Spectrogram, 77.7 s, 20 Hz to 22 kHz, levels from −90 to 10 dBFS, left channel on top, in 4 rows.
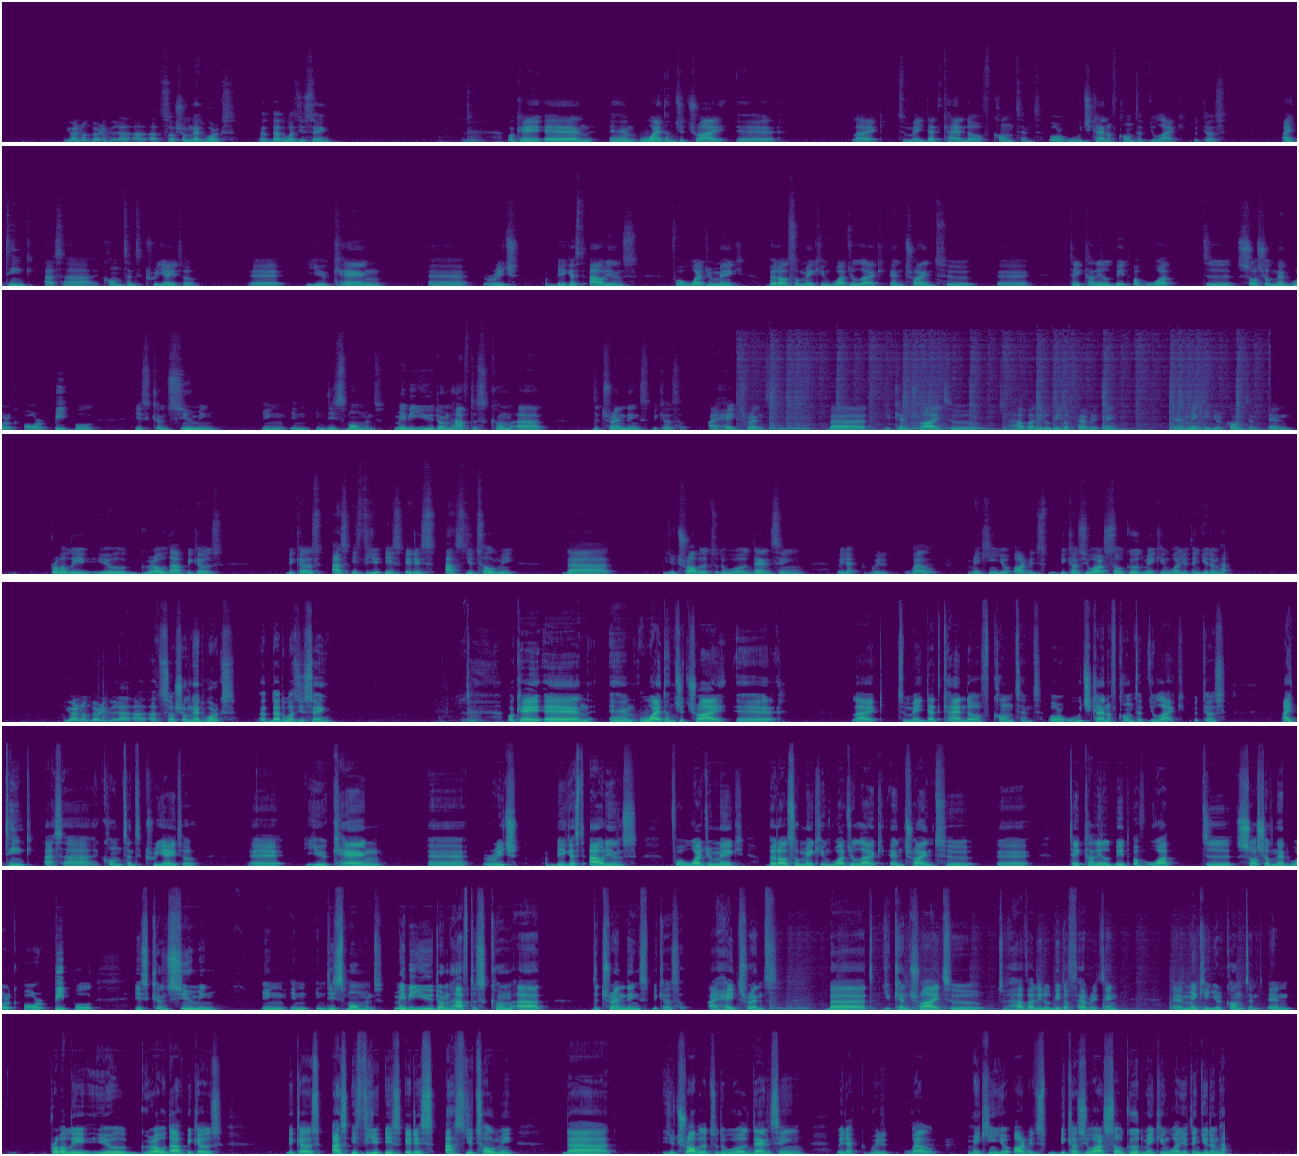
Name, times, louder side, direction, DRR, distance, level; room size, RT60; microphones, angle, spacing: voice 1, 0.9-3.5 3.9-4.9 6.9-7.2 7.6-8.8 9.1-11.6 12.7-13.1 13.4-15.4 15.7-17.6 18.0-18.3 19.2-19.8 20.1-22.3 23.1-23.6 24.0-25.1 25.8-27.1 27.6-28.9 29.5-30.5 30.9-34.0 34.3-34.8 35.4-37.0 37.4-40.2 40.8-42.1 42.7-47.0 47.7-49.1 49.4-50.5 51.2-53.6 53.9-55.6 56.4-58.2 59.0-61.5 62.5-65.9 66.7-67.4 68.2-70.3 70.8-71.6 71.8-72.3 72.8-76.6, right 7 dB, 70° right, 0.3 m, -35 dB
sound 1, 49.9-57.9, left 2 dB, 70° left, 2.5 m, -54 dB
8.5 x 6.4 x 2.4 m
head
